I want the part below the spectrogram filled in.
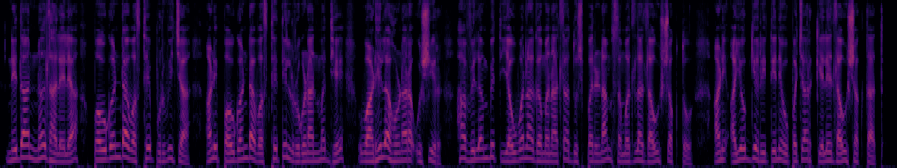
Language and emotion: Marathi, neutral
